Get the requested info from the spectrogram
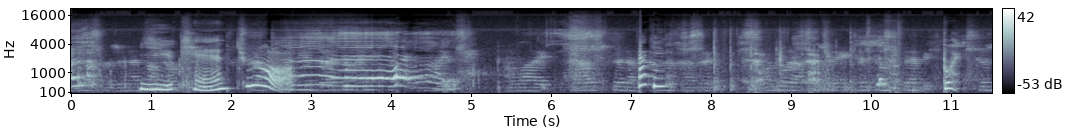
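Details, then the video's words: A two-year-old boxer named Rocky, kept as a pet, moans and yodels indoors, desperate to draw. He gives wavering, rising-and-falling whines, then holds one long, steady howl-like note. A person talks over and after him. "Boxer dog desperately wants to draw"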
